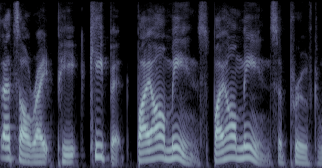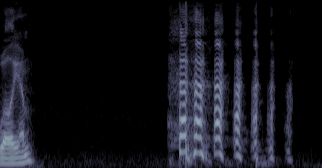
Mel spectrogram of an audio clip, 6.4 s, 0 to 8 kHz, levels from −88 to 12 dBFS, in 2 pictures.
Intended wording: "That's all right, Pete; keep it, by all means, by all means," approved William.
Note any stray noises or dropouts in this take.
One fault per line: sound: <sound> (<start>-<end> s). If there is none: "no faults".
sound: laugh (4.9-6.2 s)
